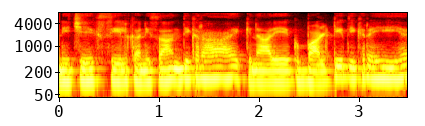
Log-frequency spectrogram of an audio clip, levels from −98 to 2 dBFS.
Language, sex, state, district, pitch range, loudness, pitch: Hindi, male, Himachal Pradesh, Shimla, 110-135 Hz, -17 LUFS, 120 Hz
